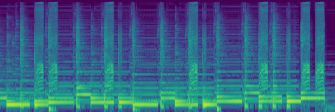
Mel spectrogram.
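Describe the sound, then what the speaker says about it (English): A bouncy electronic video game main menu tune built from pitched, bit-crushed duck quacks repeating in a steady rhythmic pattern, with crunchy digital bursts punctuating each beat. "For the main menu track, I created a bouncy song with Bit Crush Duck Quacks"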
